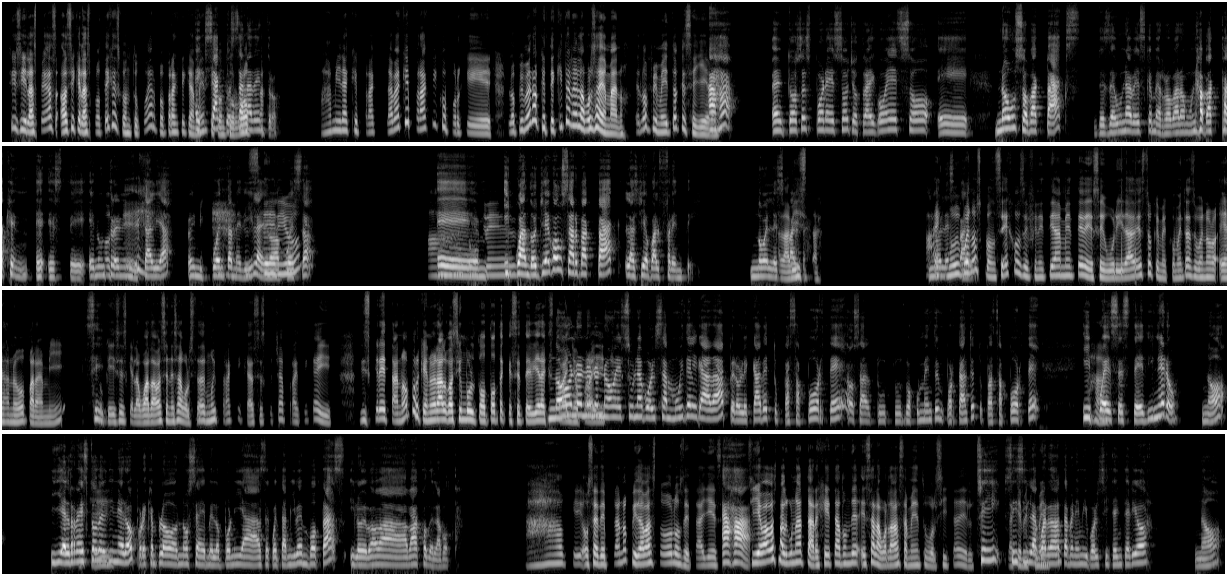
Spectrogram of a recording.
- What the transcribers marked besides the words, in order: in English: "backpacks"; in English: "backpack"; laughing while speaking: "Okey"; in English: "backpack"; other background noise
- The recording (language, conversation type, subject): Spanish, podcast, ¿Cómo cuidas tu seguridad cuando viajas solo?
